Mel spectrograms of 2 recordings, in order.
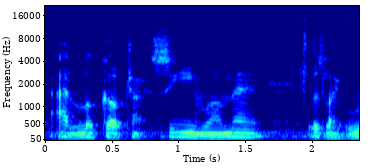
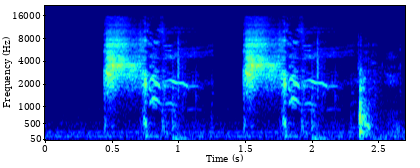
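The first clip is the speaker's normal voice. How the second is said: loud squealing burst of laughter; high shrieking laugh; 10 dB louder than usual. Real, not acted. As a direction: crack up at himself. Laughing at his mistake.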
